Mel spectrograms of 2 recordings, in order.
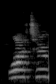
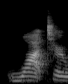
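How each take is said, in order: First: It is said in a silly put-on voice. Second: It is said in an ordinary speaking voice.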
